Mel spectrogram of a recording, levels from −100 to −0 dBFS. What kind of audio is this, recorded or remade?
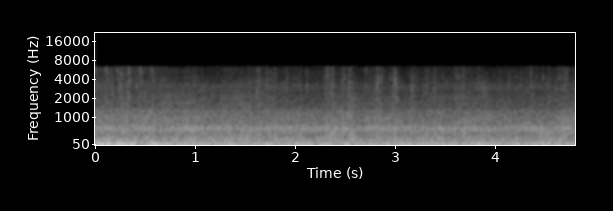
recorded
